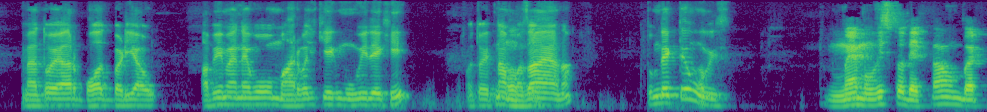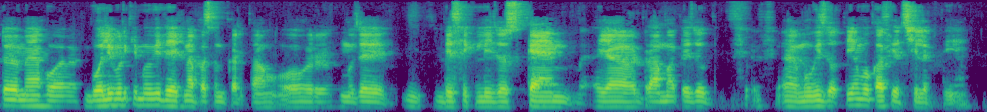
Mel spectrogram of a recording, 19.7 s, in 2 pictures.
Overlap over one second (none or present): none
